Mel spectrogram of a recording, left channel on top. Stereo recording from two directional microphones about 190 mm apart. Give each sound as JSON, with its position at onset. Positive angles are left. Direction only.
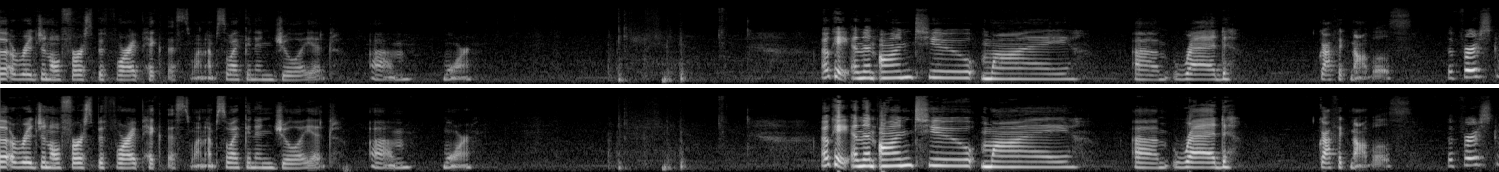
{"t": 0.0, "sound": "speech", "side_deg": -35}
{"t": 7.7, "sound": "a woman's voice", "side_deg": -40}
{"t": 14.4, "sound": "a woman's voice", "side_deg": -15}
